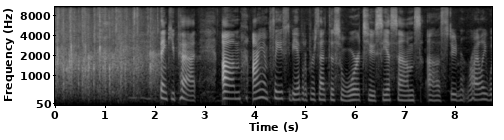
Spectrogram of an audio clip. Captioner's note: applause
